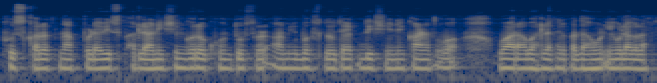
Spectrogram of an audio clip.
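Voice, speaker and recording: A man reads a novel aloud as the first-person narrator, keeping a steady, even storytelling pace. His pitch barely moves, so the delivery sounds almost monotone. The recording is dull and slightly lo-fi. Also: a little fast. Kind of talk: audiobook reading of a novel.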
